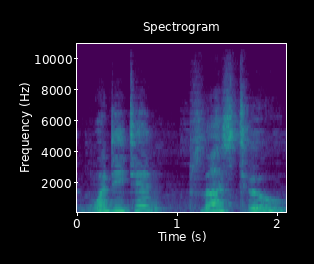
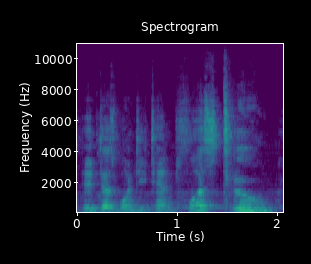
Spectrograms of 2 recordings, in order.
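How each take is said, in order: First: "One D ten plus two" drawn out, higher, each word stressed; slow, emphatic repeat. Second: Said in the usual way. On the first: Shown as a demonstration. DM savors the stinger damage to players, slow and stressed. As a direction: lean on "plus two" slowly.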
